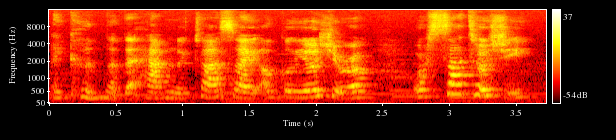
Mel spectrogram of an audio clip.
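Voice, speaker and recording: Woman, very high pitch, emotive visual novel narration, tense, deliberate, echoey room, music behind. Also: expressive. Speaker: reader on a stream. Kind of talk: dramatic first-person narration of a visual novel. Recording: roomy, distant mic, music behind.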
